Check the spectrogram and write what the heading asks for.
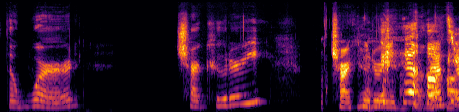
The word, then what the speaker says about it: charcuterie: Can you guys finally clarify how do you pronounce the word charcuterie? Charcuterie. Yeah. That's Okay. right. That's yeah. Because Charcuterie? I know. Charcuterie. I Yeah. used to call it charcutier.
